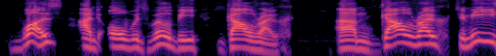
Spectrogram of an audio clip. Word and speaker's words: Galrauch: Galro, not Galro because screw pronouncing it with a ch because I don't want to have Gal the grouch in the corner.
